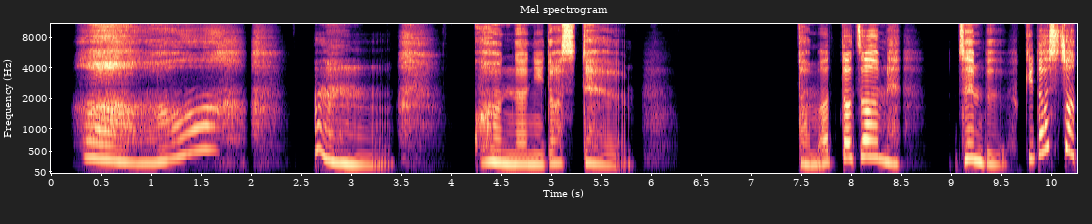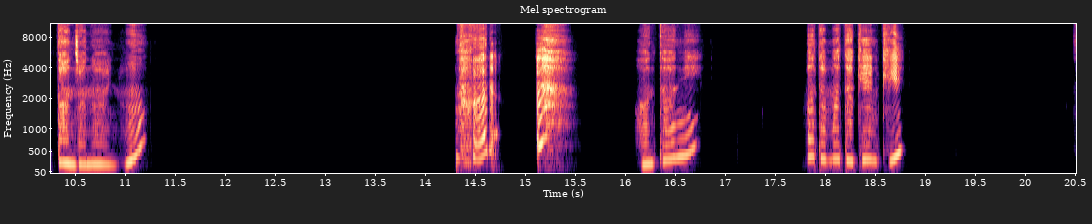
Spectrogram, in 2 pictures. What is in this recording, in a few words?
LOVE Whisper, ASMR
